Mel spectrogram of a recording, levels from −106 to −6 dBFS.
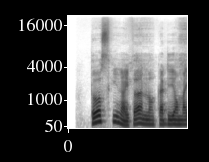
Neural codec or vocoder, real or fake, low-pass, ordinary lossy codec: codec, 44.1 kHz, 3.4 kbps, Pupu-Codec; fake; none; none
